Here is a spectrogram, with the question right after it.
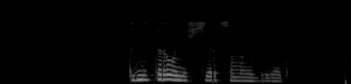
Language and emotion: Russian, angry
